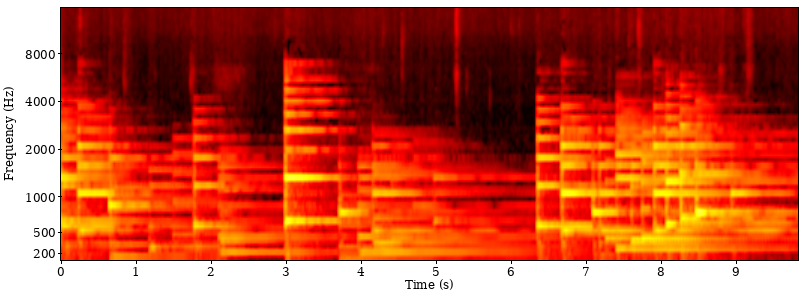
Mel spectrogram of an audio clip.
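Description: Gentle solo piano music. Chords are struck about three seconds in and again a little after six seconds, each left to fade, with single melody notes between them.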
